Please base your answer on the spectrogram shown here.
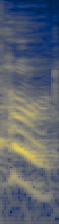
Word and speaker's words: heard: familiar traps beware of heard a dreadful word that looks like beard and sounds like bird and dead it's said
